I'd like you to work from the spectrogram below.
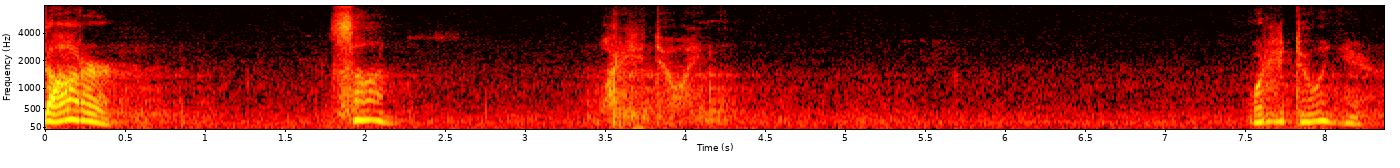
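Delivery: soft, tender, gentle, kind whispered voice. Voicing God asking his children what they are doing: gentle voice of God. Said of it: "So gentle, so kind".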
